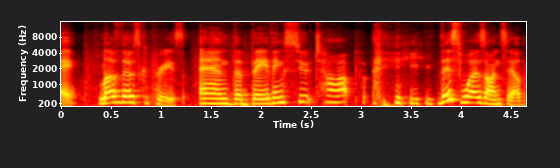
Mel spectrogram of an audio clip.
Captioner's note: laugh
